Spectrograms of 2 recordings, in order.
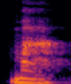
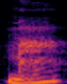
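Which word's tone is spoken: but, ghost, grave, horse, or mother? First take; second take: but; horse. First: Said with the tone of the word but. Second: Said with the tone of the word horse. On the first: It means but. "Ma is but" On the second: It means horse. "Ma is horse"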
